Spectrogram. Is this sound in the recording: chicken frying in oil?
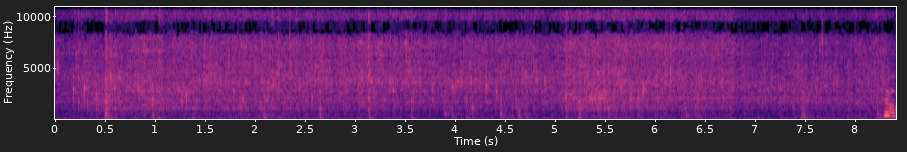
yes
